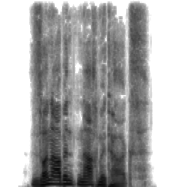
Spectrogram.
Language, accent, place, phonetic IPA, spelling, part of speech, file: German, Germany, Berlin, [ˈzɔnʔaːbn̩tˌnaːxmɪtaːks], Sonnabendnachmittags, noun, De-Sonnabendnachmittags.ogg
- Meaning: genitive of Sonnabendnachmittag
